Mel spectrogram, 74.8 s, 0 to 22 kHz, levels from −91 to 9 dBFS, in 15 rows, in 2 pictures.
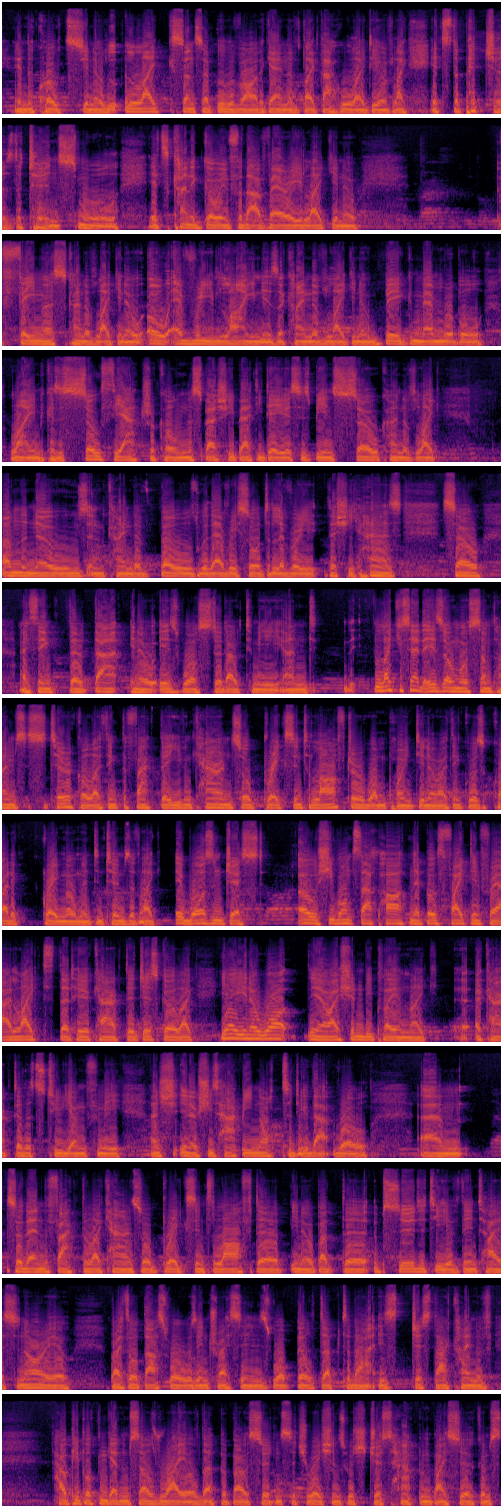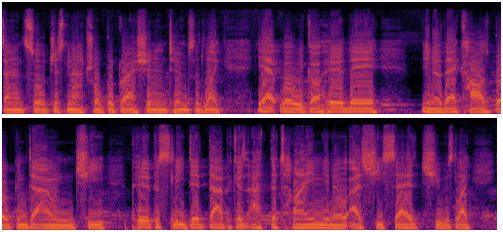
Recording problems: distortion; heavy; 7 dB below the speech
voice in the background; faint; throughout; 20 dB below the speech

